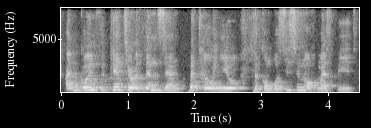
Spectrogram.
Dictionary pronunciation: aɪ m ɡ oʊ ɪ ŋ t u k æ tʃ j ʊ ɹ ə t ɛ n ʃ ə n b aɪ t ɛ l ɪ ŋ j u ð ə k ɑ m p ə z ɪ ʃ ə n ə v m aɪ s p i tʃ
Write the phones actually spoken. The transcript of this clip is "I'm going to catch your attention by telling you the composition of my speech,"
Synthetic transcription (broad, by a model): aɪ m ɡ oʊ ɪ ŋ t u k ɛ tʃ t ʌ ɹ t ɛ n s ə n b aɪ t ɛ l ɪ ŋ j u ð ə k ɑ m p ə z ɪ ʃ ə n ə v m aɪ s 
